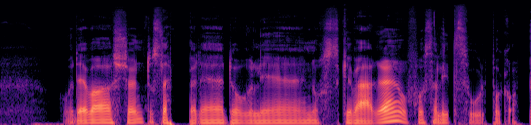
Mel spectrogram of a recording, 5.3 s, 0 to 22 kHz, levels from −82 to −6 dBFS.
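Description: Nothing goes wrong anywhere in this bit of speech, so there's really no fault to point out at any moment.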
